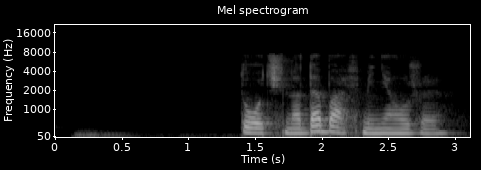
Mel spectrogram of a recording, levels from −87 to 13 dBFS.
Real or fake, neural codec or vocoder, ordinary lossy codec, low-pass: real; none; none; 7.2 kHz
